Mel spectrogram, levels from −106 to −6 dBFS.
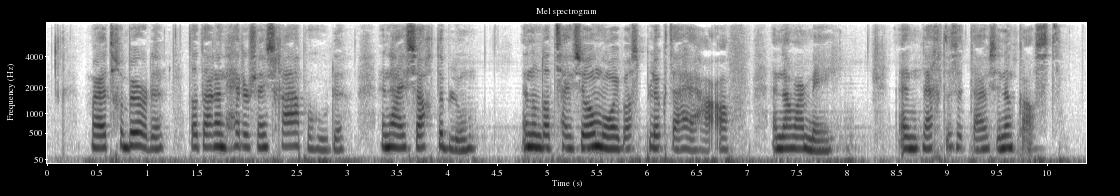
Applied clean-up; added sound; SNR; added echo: neural separator model SepFormer DNS4.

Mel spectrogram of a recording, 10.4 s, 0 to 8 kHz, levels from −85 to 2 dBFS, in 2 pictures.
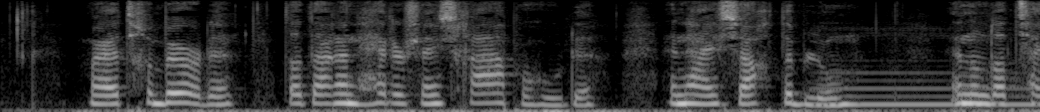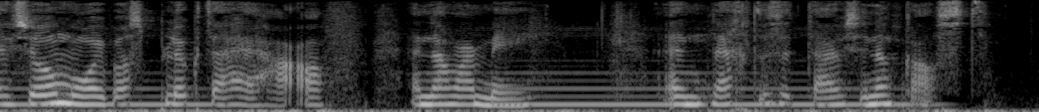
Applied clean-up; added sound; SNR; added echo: none; Wind instrument, woodwind instrument; 10 dB; none.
